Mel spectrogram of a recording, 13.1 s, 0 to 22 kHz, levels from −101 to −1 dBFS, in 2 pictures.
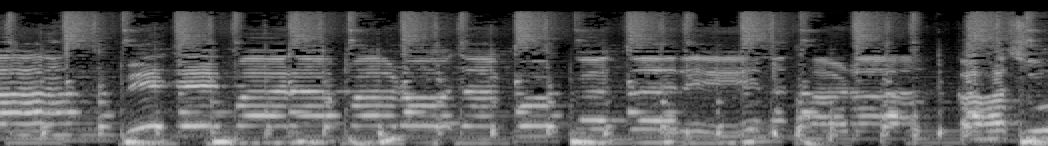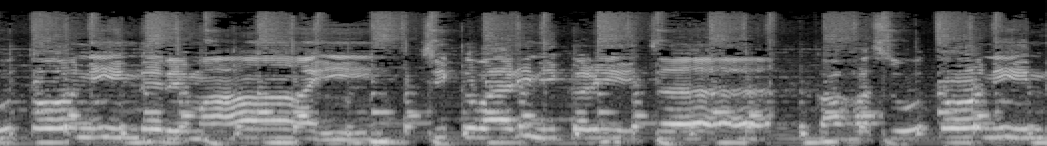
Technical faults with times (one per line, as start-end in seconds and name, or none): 0.00-13.09 noise suppressor applied to music or sounds
0.50-0.79 sound cut by the noise suppressor
3.09-3.24 sound cut by the noise suppressor
4.74-5.01 sound cut by the noise suppressor
5.67-6.03 sound cut by the noise suppressor
11.38-11.56 sound cut by the noise suppressor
